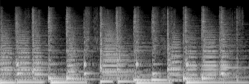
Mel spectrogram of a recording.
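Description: Salsa band recording playing instrumentally: a prominent bass line of held low notes under steady, evenly spaced percussion strikes and pitched band instruments, with no singing.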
